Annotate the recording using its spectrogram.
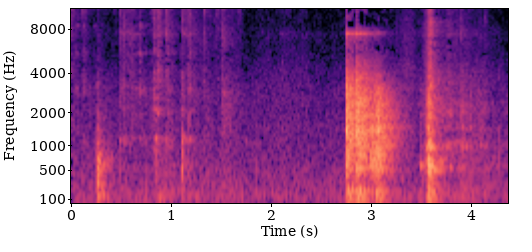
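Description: Kitchen utensils clinking and knocking against a glass mixing bowl: a few light clicks, then a louder clatter and a knock near the end.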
